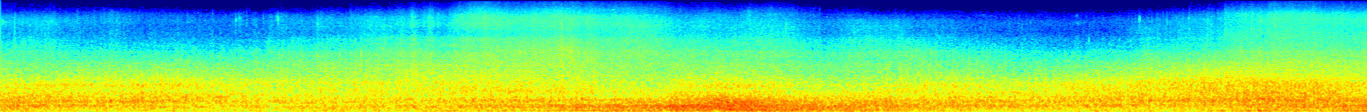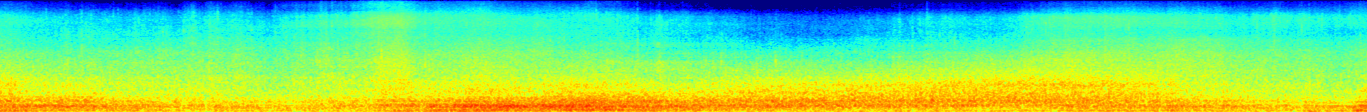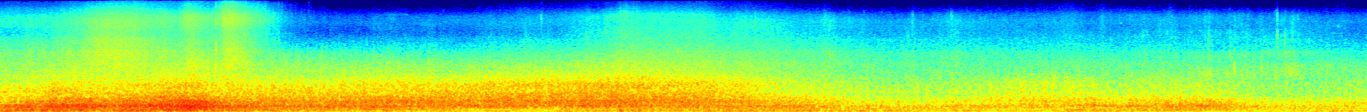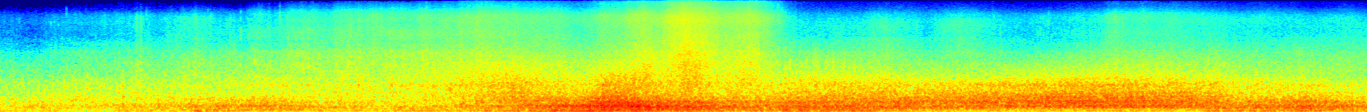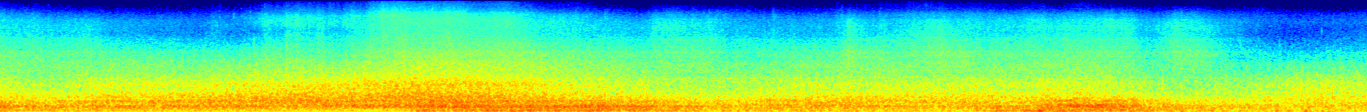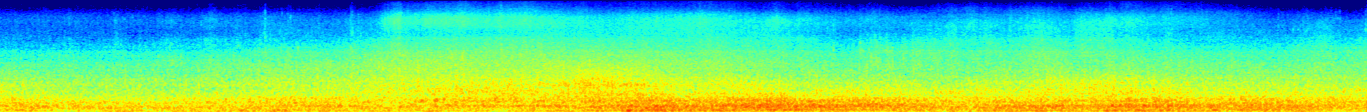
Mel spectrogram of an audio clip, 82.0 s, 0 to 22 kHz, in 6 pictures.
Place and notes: Sound of the waves, In the circular stone shore, The weather is very hot
Zoom H2n MS +XY
Taitung County, Taiwan, 5 September 2014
